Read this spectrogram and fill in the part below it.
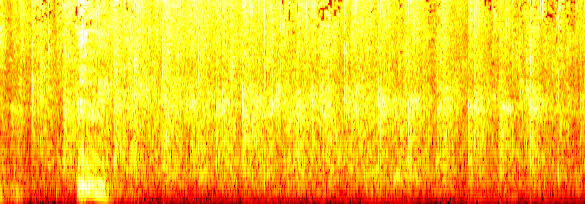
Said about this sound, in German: dein Applaus.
